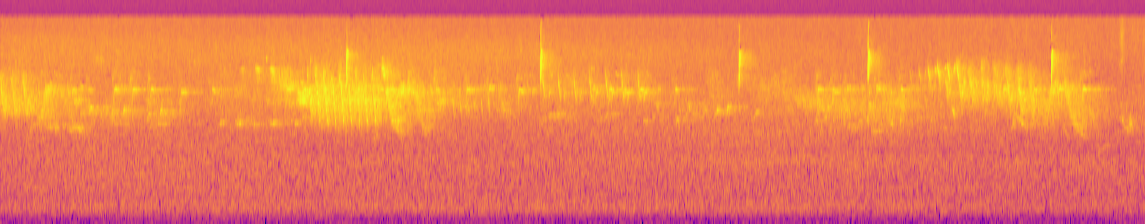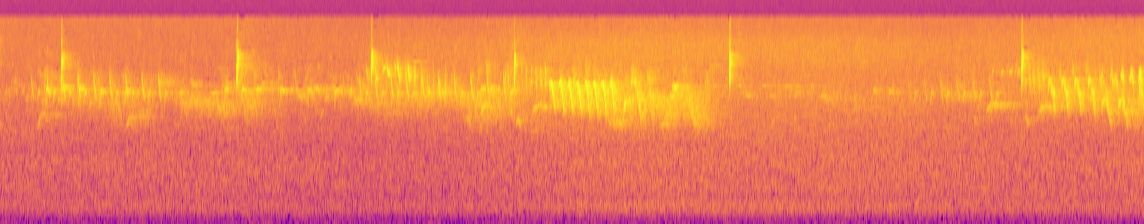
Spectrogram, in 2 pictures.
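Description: Songbirds singing outdoors in repeated trilled phrases every few seconds, with short high chirps in between, over a faint steady background hum.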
